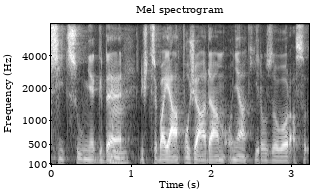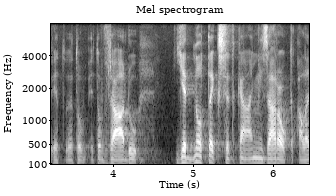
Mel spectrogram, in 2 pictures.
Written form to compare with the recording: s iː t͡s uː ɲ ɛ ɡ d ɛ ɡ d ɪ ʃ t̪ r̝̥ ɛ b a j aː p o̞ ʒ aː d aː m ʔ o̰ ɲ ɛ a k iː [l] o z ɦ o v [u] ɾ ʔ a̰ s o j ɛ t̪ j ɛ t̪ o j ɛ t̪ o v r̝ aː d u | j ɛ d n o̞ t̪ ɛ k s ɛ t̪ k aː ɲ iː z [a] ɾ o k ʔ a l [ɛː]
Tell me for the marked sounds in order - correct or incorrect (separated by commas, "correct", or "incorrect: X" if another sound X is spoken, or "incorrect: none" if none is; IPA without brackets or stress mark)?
incorrect: ɾ, incorrect: o, correct, incorrect: ɛ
